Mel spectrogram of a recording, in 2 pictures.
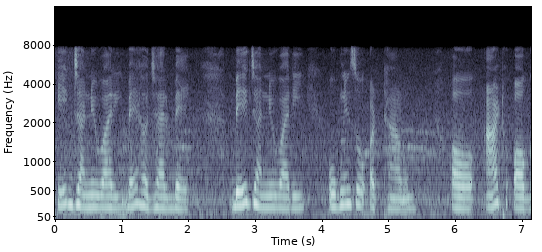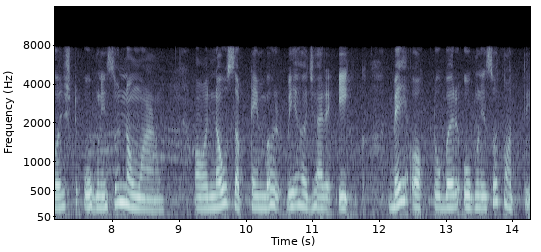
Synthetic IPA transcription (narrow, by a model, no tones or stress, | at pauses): ek̚d͡ʒanjuʋaɾibeɦəd͡ʒaɾbe | bed͡ʒanjuʋaɾi | oɡɽ̃isoʔəʈʰːaɽ̃ũ | aʈʰɔɡəsʈoɡɽ̃isonəwːaɽ̃ũ | nəʋsəp̚ʈembəɾbeɦəd͡ʒaɾek | beʔɔkʈobəɾoɡɽ̃isot̪ɔ̃t̪ːḭ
